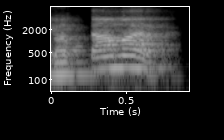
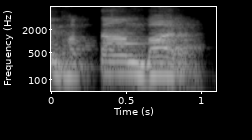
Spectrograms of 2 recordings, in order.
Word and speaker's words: भक्तामर: ओम भक्तामर का नाम यह भक्तामर पहले तो उच्चारण ठीक करें कुछ लोग बोलते भक्तांबर बार नहीं है अंबर अंबर धोइए भक्तांबर नहीं है भक्त प्लंबर हो जाएगा पर अंबर का मतलब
